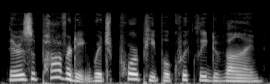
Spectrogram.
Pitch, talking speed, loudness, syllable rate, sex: 190 Hz, 200 wpm, -17 LUFS, 6.4 syllables/s, female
